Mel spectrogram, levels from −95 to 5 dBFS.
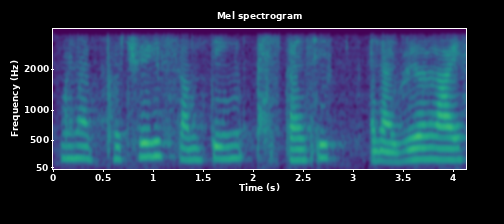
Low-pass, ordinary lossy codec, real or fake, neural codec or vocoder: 3.6 kHz; none; fake; vocoder, 44.1 kHz, 128 mel bands, Pupu-Vocoder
